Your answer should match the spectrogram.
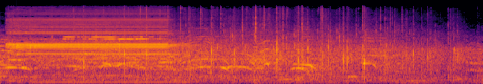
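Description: Gym scoreboard buzzer sounding one steady, loud tone for about two seconds, signalling that time is up on the wrestling period. Crowd clapping and chatter follow.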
